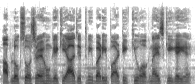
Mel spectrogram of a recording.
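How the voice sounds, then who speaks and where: A man's voice: mid-range voice, little pitch movement, a little fast, natural voice. A man playing a proud, powerful older business tycoon in an audio drama, making grand, ceremonial announcements. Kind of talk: Hindi audio drama acting. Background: background music.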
